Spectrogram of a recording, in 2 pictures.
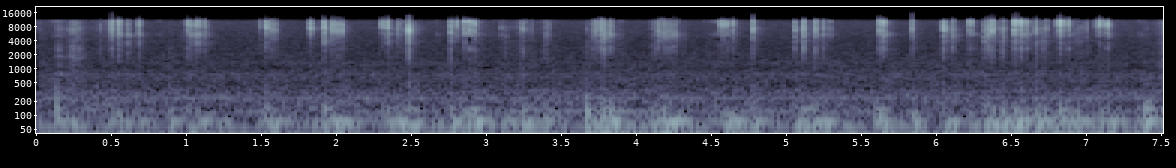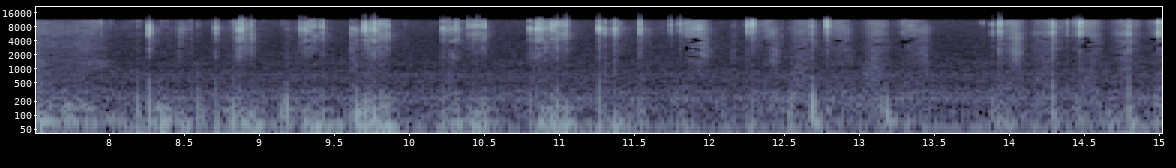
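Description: Long nails rapidly tap and scratch an LED light bulb with a frosted plastic dome and a metal screw base. The result is a steady stream of crisp, bright clicks and scraping ticks over a soft low rumble, each tap dying away almost instantly.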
